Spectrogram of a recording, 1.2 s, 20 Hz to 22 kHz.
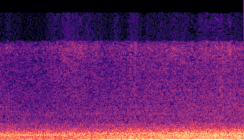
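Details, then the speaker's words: Epson S31+ projector with steady low drone and thin constant whine, cooling fans ramped up; cooling section very dirty because no air filter was fitted; noise probably from the lamp before the Lamp error appears. Fixed by replacing the lamp and filter. "aqui a a parte de arrefecimento por falta de filtro né ó fazendo um barulho provavelmente a lâmpada esperar ele apresentar o erro"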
